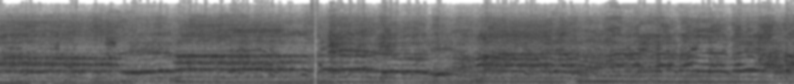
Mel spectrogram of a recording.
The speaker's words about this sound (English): The sun has now disappeared from the sky. As it starts to get dark, the crowd becomes agitated, demanding the removal of barricades so they can demonstrate in front of the Jubilee House.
